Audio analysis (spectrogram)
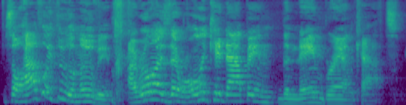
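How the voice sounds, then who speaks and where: A man's voice: high voice, expressive, unhurried, a bit bright, a little hiss or hum. A man giving a rambling, comedic film review to camera, sounding drunk and repeating himself. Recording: echoey room.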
